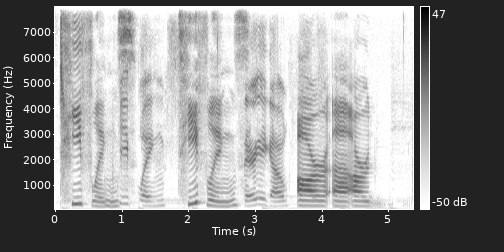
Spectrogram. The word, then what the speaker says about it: tieflings: I mean, tieflings. Wait, we had this conversation. It's tieflings.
